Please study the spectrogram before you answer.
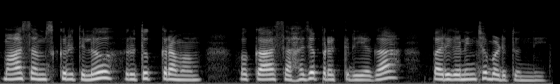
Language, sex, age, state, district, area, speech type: Telugu, female, 30-45, Andhra Pradesh, Konaseema, rural, spontaneous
